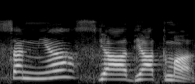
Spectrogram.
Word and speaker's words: সন্ন্যস্যাধ্যাত্ম: তারপরে 30 নম্বর, ময়ি সর্বাণি কর্মাণি, ময়ি সর্বাণি, সর্বা উচ্চারণ হবে, সর্বা, ময়ি সর্বাণি কর্মাণি সন্ন্যস্যাধ্যাত্ম, সন্ন্যস্যা দন্ত্য নয় জফলা, তাহলে নিয় উচ্চারণ হবে, সন্ন্যস্যাধ্যাত্ম চেতসা নিরাশির নির্মমো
